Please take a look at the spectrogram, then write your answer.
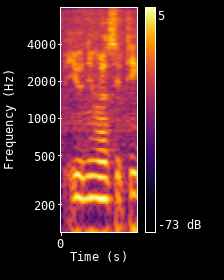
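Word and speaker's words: university: जैसे हम यूनिवर्सिटी की बात करें तो यूनिवर्सिटी को देखने से क्या लग रहा है? हमें एक वोवेल वोवेल दिख रहा है। है ना? बट इसका प्रोनाउंसिएशन क्या हो रहा है? यू। सो you means it इज our consonant sound.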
